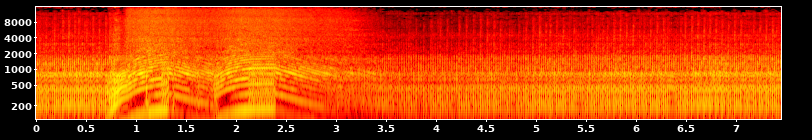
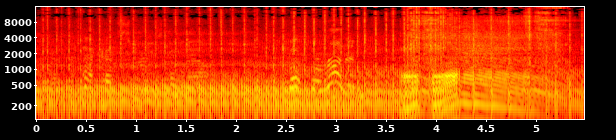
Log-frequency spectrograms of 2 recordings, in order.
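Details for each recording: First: Echo CS-330T top-handle chainsaw after the gasket blocking the carburetor vacuum pulse port was removed, run with the tank fitted: revs rise and fall, then hold a steady high buzz without sputtering; normal running. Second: Echo CS-330T top-handle chainsaw with carb set a half-turn out on both screws: revs surge and sag unevenly, a lean fuel-starved stumble; possibly running out of gas.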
